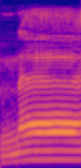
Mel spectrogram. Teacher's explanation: মদের হরফ হবে এক আলিফ টেনে পড়তে হবে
